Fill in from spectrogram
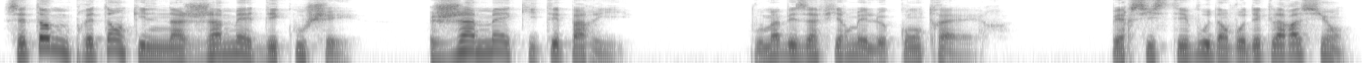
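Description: A man's voice: mid-range voice, animated, unhurried, lightly acted. A man voicing a stern male judge who questions a suspect severely, with a raised, insistent voice.

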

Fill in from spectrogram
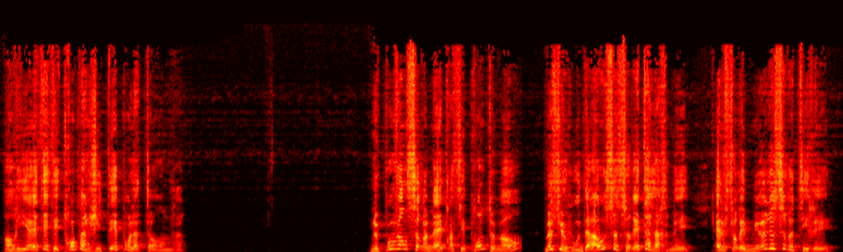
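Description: Expressive woman narrator with a husky voice. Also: mid-range voice, measured pace. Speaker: audiobook reader. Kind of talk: audiobook narration of a classic novel.

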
